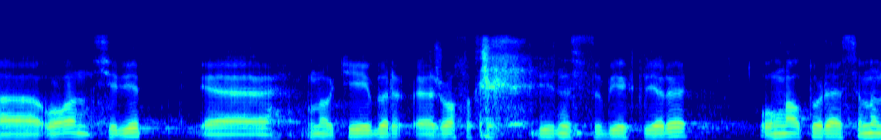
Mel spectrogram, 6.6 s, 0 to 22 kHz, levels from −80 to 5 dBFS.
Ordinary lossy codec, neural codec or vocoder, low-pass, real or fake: none; codec, 16 kHz, 2 kbps, FunCodec, trained on Chinese and English, 25 frames a second; none; fake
